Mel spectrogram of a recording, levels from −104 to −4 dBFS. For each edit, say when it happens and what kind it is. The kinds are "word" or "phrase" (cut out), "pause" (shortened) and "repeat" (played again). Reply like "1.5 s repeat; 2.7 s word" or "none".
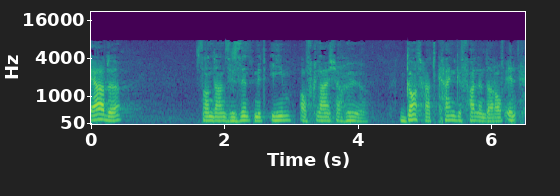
3.1 s pause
